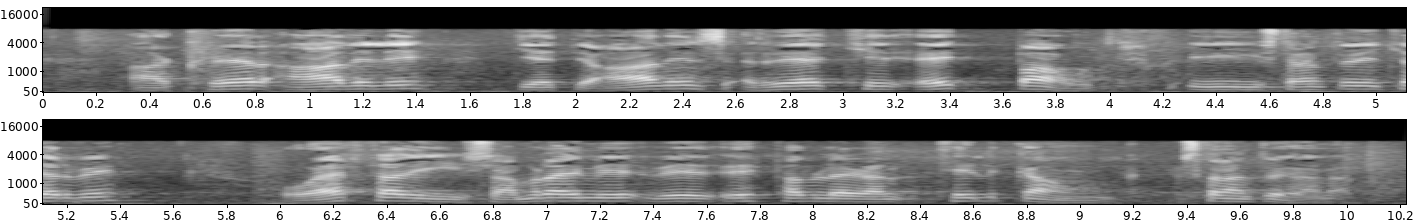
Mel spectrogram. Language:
Icelandic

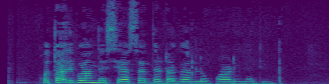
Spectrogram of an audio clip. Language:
Pashto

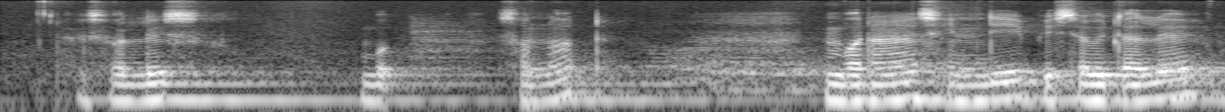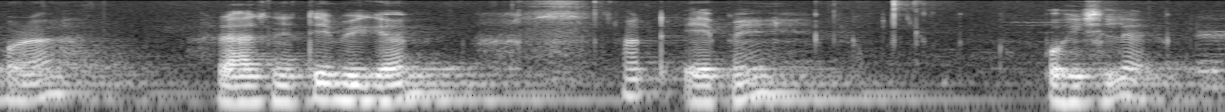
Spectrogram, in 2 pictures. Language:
Assamese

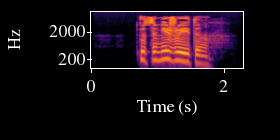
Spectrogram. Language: Yidgha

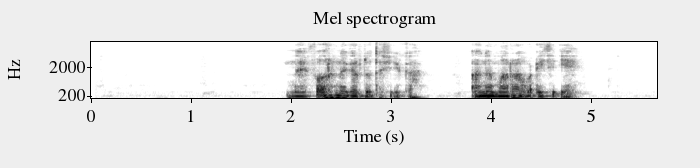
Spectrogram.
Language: Tigrinya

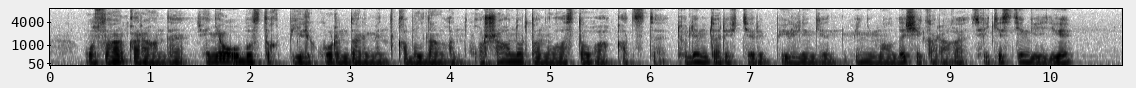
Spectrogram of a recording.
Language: Kazakh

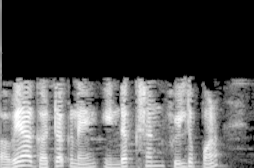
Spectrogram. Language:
Gujarati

